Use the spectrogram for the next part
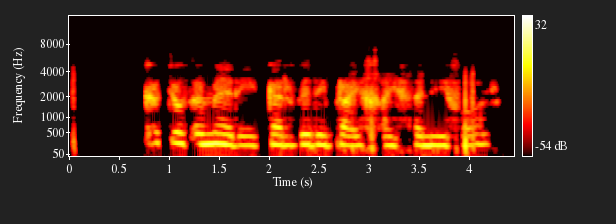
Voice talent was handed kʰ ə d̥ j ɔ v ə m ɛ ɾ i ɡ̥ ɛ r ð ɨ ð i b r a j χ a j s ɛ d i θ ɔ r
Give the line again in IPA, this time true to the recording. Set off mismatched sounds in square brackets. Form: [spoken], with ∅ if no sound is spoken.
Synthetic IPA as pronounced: kʰ ə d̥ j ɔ [ð] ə m ɛ ɾ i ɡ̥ ɛ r [v] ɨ ð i b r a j χ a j [θ] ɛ [n] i [f] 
